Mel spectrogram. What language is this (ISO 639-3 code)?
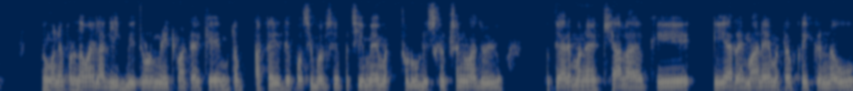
guj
